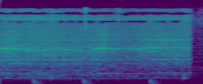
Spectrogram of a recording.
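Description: Electric mixer-grinder motor running with a steady whine while its stainless-steel jar grinds grated coconut for coconut milk. It runs for about two seconds, then stops.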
